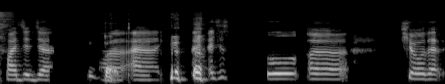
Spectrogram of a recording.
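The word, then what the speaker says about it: Padjadjaran: And you pronounce it right. Pajajaran, it's Pajajaran.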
